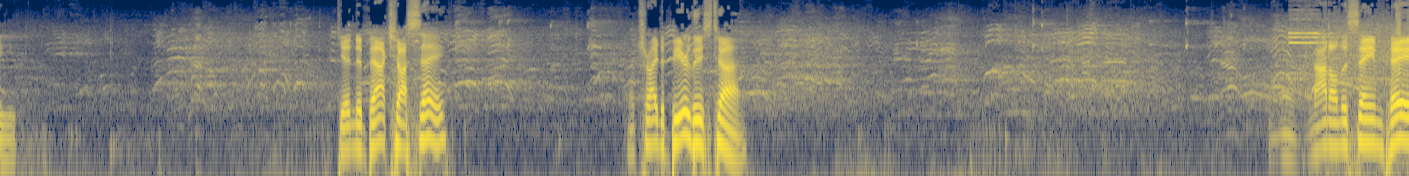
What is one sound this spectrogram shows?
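A volleyball is struck hard with a sharp slap.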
